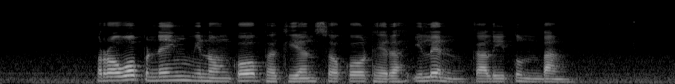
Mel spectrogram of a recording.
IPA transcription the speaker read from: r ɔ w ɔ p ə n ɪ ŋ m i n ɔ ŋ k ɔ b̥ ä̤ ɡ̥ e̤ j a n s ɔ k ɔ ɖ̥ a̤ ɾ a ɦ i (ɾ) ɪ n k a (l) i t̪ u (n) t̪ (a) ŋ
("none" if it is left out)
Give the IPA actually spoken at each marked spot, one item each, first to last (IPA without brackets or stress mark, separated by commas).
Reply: l, l, n, a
